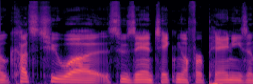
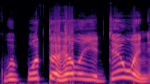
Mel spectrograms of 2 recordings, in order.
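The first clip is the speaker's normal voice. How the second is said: higher, louder alarmed shout; startled shout; 12 semitones higher, 9 dB louder than usual. Retold or imitated. Man finds a woman at the fireplace, startled shout. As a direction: yell it out in sudden alarm.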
